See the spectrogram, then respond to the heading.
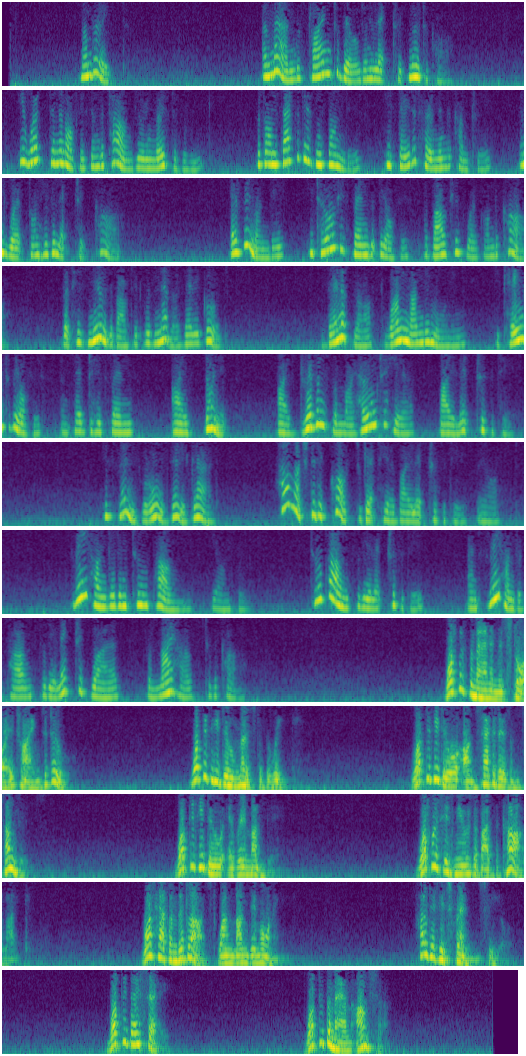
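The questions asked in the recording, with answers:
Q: What was the man in this story trying to do?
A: Build an electric motor car

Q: What did he do most of the week?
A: He worked in an office in the town

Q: What did he do on Saturdays and Sundays?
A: He stayed at home in the country and worked on his electric car

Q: What did he do every Monday?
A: He told his friends at the office about his work on the car

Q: What was his news about the car like?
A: Never very good

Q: What happened at last one Monday morning?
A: He said he had driven from his home to the office by electricity

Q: How did his friends feel?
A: Very glad

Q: What did they say?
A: How much did it cost to get here by electricity?

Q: What did the man answer?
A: £302: £2 for the electricity and £300 for the wires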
